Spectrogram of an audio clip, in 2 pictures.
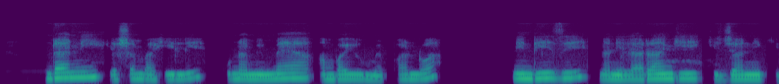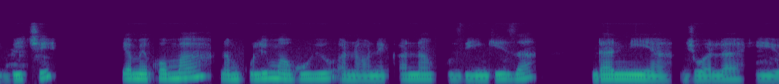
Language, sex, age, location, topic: Swahili, female, 50+, Kisumu, agriculture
